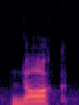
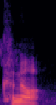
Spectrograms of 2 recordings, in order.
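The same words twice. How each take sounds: First: The word starts directly with an N sound. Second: The word starts with a K sound before N. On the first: "you can leave the C silent and just say it" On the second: "but typically"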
